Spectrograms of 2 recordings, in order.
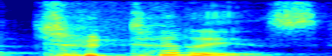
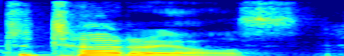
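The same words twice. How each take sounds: First: Every consonant is said crisply and clearly. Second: The consonants are slurred and not clearly said. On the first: The speaker calls it right. "I'm like I'm hitting every consonant on it" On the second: The speaker calls it wrong. "Not tutorials"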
